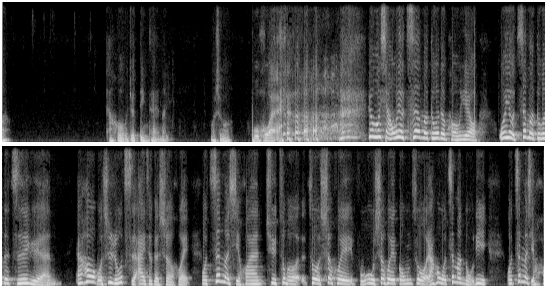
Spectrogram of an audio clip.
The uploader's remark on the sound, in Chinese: 新書分享會現場錄音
